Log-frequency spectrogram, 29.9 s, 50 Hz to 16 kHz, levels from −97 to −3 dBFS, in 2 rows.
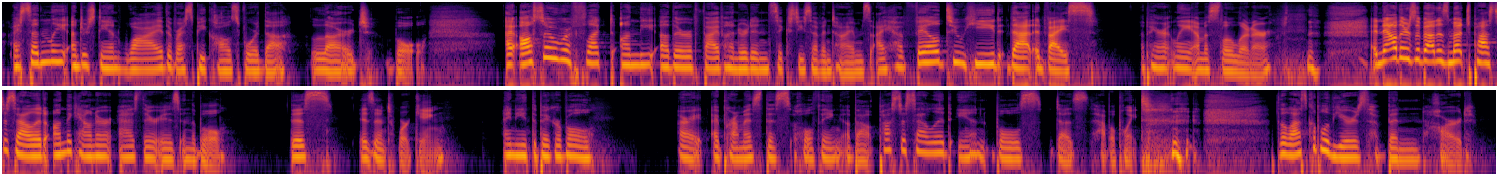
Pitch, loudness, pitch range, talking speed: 180 Hz, -31 LUFS, 155-215 Hz, 160 wpm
